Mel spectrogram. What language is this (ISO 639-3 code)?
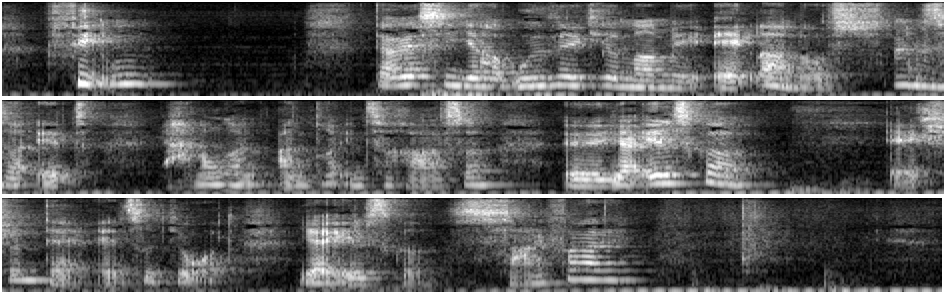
dan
